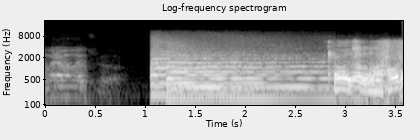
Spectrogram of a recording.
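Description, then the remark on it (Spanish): A single deep video game bell tolls once, signaling that the in-game day is about to change, its rich ringing tone sustaining loudly for a couple of seconds. Someone speaks briefly just before it, and voices talk over its fading tail. “Oh, eso no, papá, eso son la campana cuando sí, va a cambiar el día.”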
